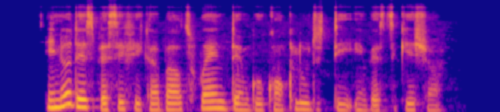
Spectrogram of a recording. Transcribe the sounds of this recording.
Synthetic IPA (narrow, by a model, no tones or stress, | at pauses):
inodespɛsifikabaʊtwɛ̃ndɛ̃mɡukʰɔ̃nkʰluddiʔĩɱvɛstiɡeʃɔ̃n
